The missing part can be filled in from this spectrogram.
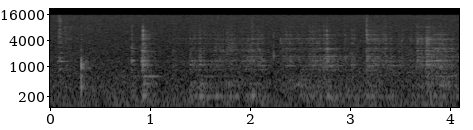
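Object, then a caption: Painted sheet-metal decoration with hollow heads. Long manicured nails tap and scratch on the green-and-pink head of a large Halloween Venus flytrap decoration made of painted sheet metal, with hollow pod-shaped heads and thin stems. Quiet, irregular light ticking taps with a thin metallic ring sit over faint scratching.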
